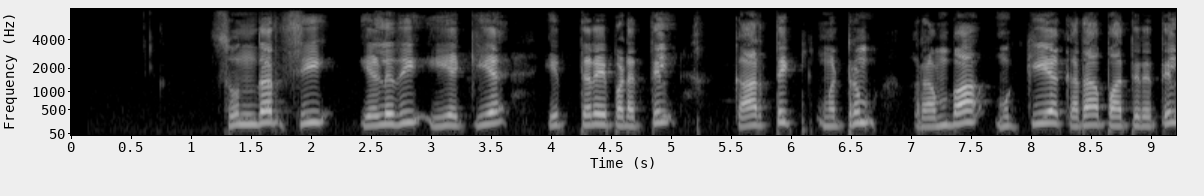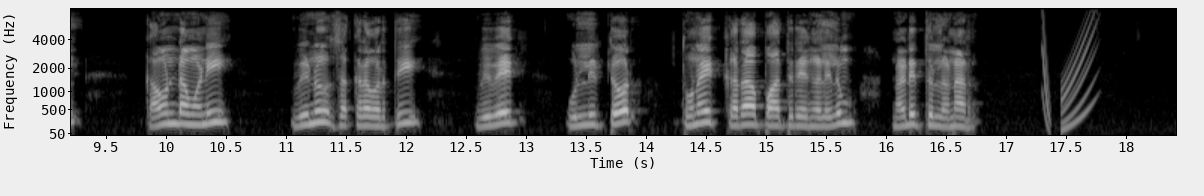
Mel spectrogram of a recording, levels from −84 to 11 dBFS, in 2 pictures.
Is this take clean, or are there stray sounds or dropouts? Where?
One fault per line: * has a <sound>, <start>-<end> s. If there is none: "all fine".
* has a chirp, 17.3-17.8 s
